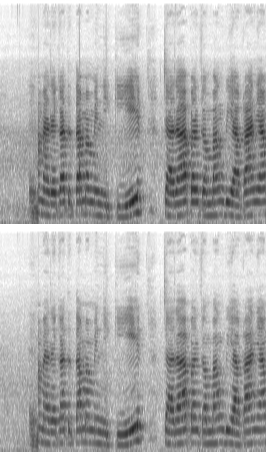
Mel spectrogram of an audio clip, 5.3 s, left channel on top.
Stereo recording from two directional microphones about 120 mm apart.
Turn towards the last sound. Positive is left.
turn(degrees=-40)  # may be behind; listen again after turning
